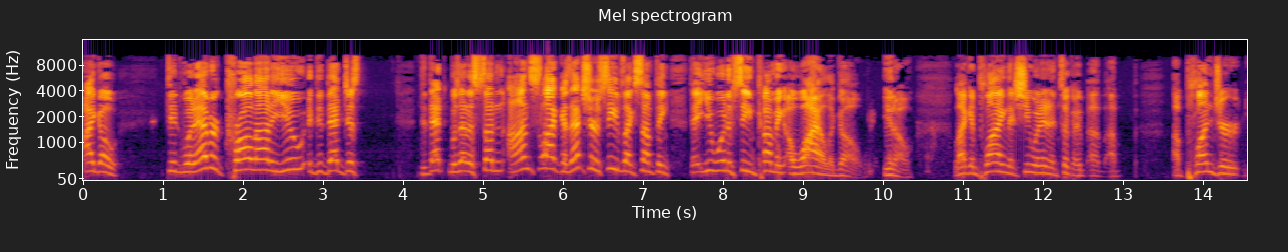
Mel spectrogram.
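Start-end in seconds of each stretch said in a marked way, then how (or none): 1.1-9.8 incredulous scolding. Retold or imitated. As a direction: grill her in disbelief. Accusing mother.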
